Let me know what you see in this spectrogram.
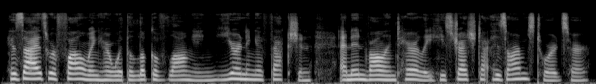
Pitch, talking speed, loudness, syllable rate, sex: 215 Hz, 210 wpm, -19 LUFS, 6.3 syllables/s, female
